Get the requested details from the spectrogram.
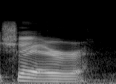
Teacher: that R is clear so all the r's are pronounced in North America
